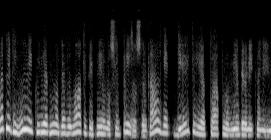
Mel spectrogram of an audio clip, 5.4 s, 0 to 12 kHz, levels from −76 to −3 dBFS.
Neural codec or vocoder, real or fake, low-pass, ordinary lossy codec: codec, 16 kHz, 0.5 kbps, FreqCodec, smaller model; fake; 7.2 kHz; Opus, 16 kbps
